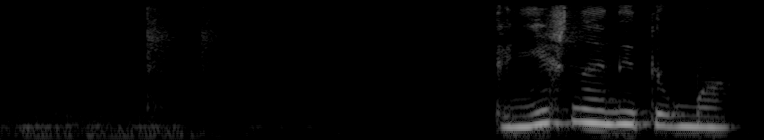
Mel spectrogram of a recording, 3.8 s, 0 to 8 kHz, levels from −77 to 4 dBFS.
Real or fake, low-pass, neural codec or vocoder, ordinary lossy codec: real; 7.2 kHz; none; none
